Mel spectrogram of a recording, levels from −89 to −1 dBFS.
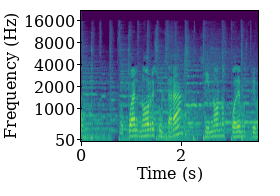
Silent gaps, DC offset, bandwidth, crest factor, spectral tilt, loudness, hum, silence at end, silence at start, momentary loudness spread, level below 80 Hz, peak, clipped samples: none; under 0.1%; 16.5 kHz; 18 dB; -5.5 dB/octave; -21 LUFS; none; 0 s; 0 s; 13 LU; -42 dBFS; -2 dBFS; under 0.1%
